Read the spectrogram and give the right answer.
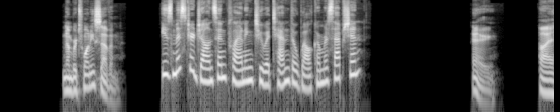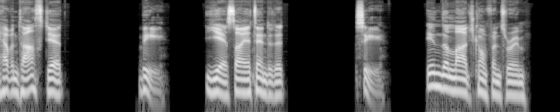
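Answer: A: I haven't asked yet.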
